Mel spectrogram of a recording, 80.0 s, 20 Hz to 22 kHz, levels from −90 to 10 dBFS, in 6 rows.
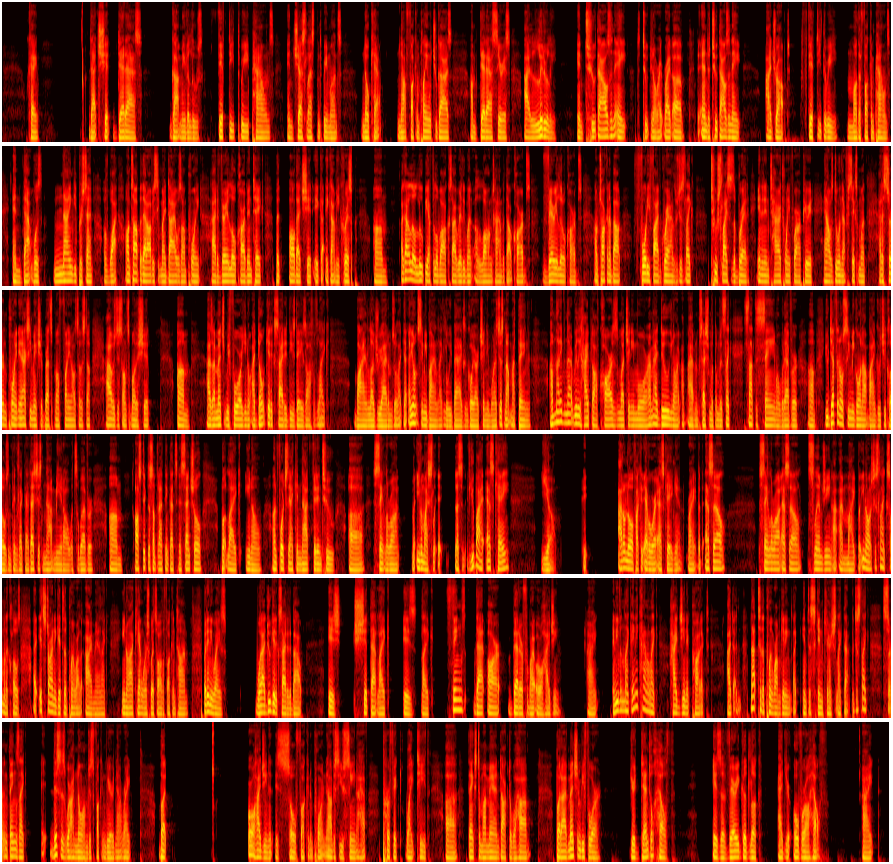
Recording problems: wrong speed and pitch; too fast and too high; 1.7 times normal speed

